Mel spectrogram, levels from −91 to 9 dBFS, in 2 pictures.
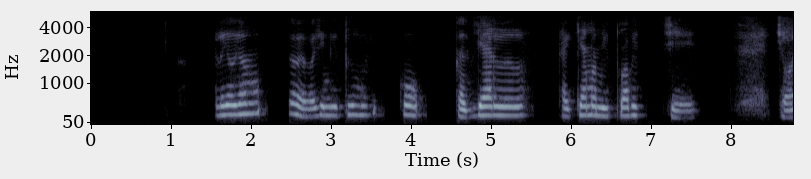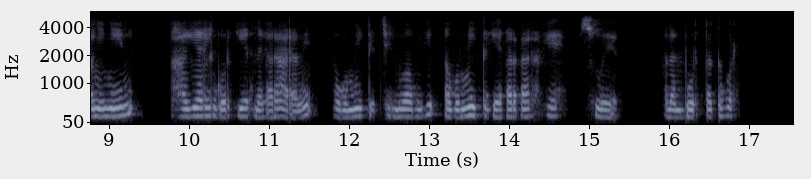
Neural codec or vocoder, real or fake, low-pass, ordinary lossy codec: codec, 44.1 kHz, 3.4 kbps, Pupu-Codec; fake; 5.4 kHz; none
